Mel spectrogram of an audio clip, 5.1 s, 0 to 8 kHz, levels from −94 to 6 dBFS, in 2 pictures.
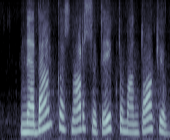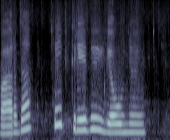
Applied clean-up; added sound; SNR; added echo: neural separator model SepFormer DNS4.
